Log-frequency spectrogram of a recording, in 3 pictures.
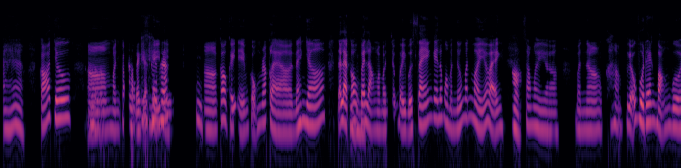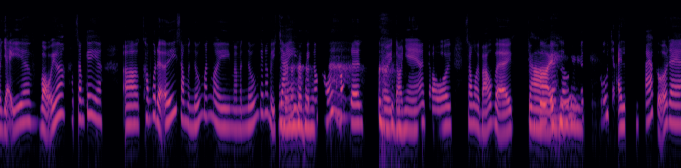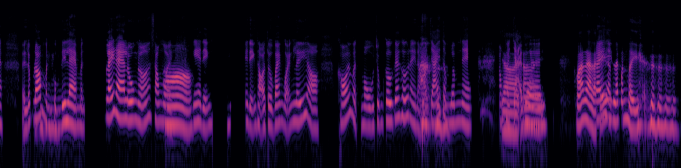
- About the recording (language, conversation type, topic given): Vietnamese, podcast, Bạn thường ăn sáng như thế nào vào những buổi sáng bận rộn?
- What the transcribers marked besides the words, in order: other background noise; laughing while speaking: "cái kỷ niệm"; tapping; chuckle; chuckle; chuckle; chuckle; chuckle; chuckle; chuckle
